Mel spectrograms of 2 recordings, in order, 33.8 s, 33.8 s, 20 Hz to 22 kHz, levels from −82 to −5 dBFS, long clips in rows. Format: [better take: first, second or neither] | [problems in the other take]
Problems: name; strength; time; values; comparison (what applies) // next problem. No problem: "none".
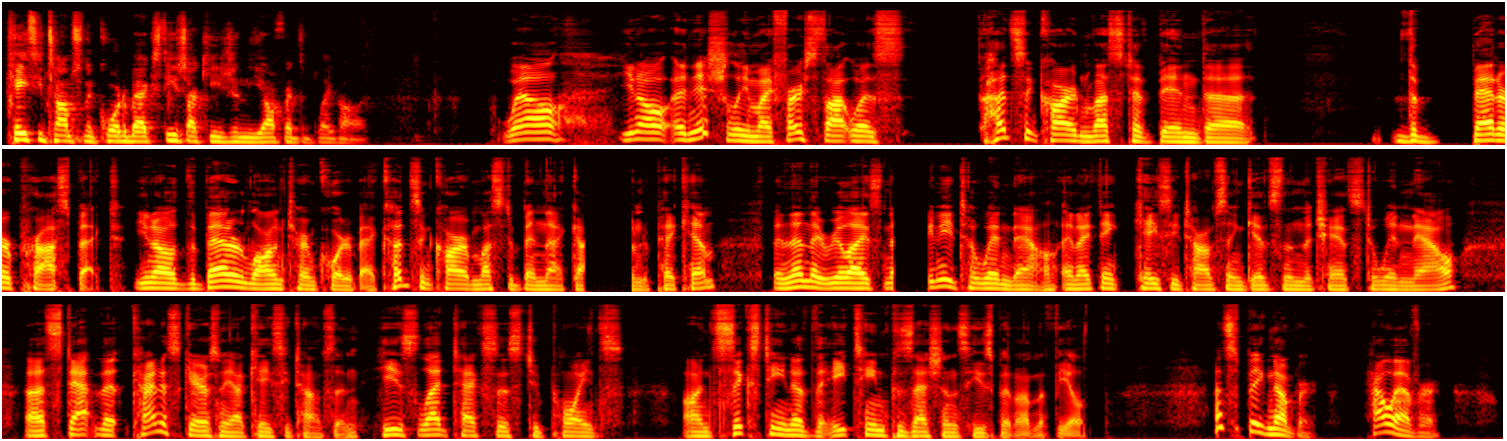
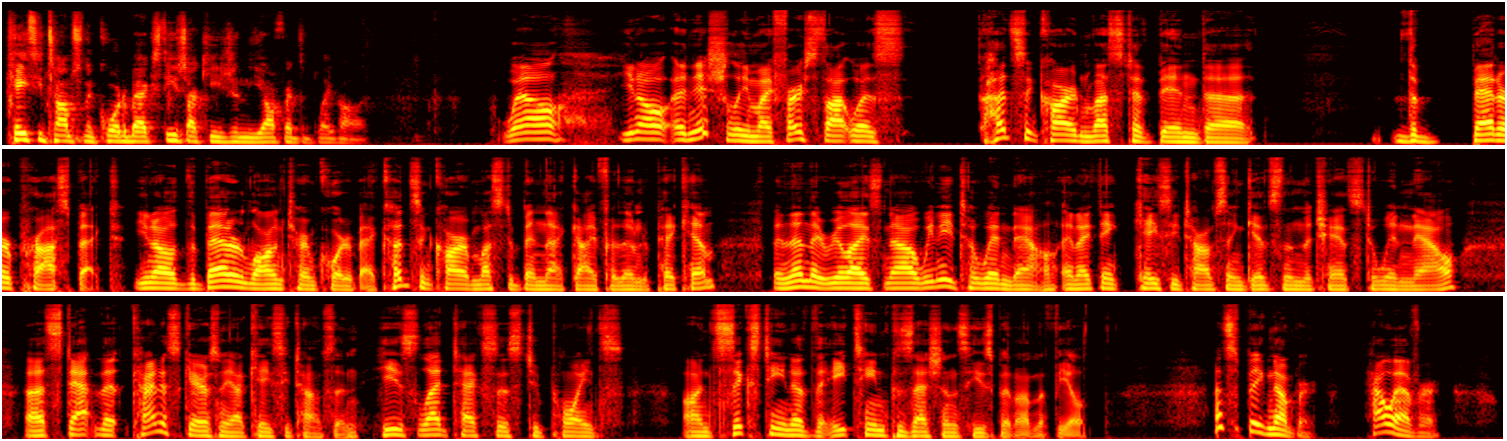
second | audio cutting out; at 16 s and at 18 s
